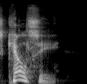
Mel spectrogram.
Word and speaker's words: Kelce: Our first film is Kelsey. That's spelled K-E-L-C-E.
